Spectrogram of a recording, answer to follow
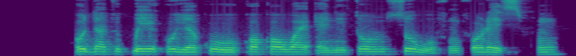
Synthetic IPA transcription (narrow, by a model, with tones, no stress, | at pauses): o˦da˦tu˦k͡pe˦o˦jɛ˧ko˦˨o˧kɔ˦kɔ˦wa˦ʔɛ˧nĩ˧to˦n̩˦so˦˨wo˨fũ˨˦fɔ˦ɾɛ˦˨stfũ˦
